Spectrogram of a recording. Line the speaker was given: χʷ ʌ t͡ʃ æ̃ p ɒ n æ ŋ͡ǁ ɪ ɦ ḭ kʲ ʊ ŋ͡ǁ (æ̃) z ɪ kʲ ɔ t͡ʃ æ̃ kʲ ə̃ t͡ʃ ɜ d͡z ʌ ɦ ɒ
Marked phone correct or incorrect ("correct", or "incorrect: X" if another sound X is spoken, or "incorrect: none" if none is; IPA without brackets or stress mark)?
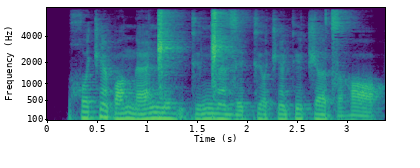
correct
